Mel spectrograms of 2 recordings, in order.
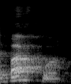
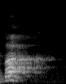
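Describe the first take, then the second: First: The word ends with a 'kwa' sound. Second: The word ends with a plain 'k' sound. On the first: The speaker calls it wrong. "It's not the Bakwa" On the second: The speaker calls it right. "It has a ka sound"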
